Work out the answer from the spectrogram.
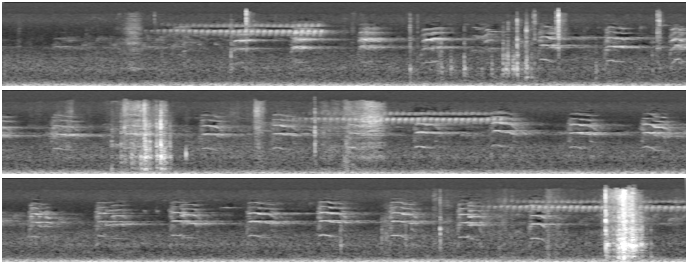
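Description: A bird calling over and over in short high chirps, about two a second, over a steady low rumble. Two brief knocks, one about eight seconds in and a louder one near the end.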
